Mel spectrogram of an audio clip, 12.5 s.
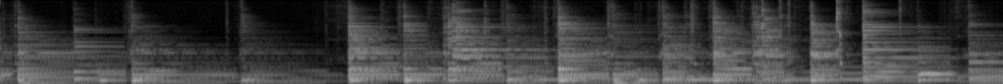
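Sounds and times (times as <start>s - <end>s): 
pavan played on a Bartolex SRC7 guitar: 0.0s - 12.5s.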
